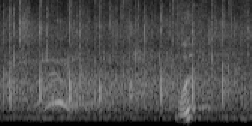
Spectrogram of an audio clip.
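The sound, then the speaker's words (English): An audience applauding, with a steady patter of many hands clapping and a couple of brief voices calling out or whooping over the clapping. “Yeah, you're allowed to clap.”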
